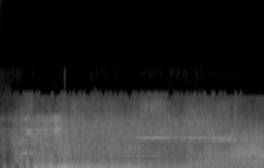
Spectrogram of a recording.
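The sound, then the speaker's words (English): A Japanese locomotive approaches a wooden bridge, rumbling steadily, its heavy low roar rising within the first second and holding loud with a faint metallic whine above. No clear explosion stands out, and no one speaks. “A Japanese locomotive approaches the wooden bridge. The character's eyes roll back and he falls dead, landing on the plunger. The center of the bridge explodes.”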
